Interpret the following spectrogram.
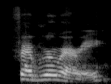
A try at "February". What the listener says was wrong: Right, but A-R-Y. the way you said it made it sound like you had an R-A-R-Y. That's why I was like, Extra R in there.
